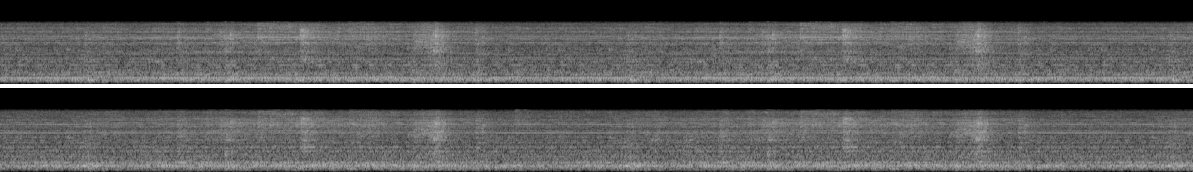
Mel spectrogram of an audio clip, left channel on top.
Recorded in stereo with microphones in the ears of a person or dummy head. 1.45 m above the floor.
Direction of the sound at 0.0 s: 20° left (ahead or behind).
